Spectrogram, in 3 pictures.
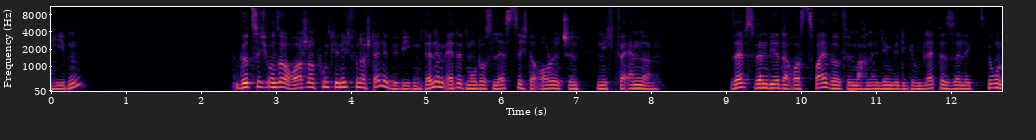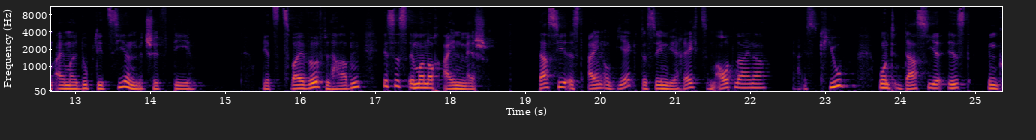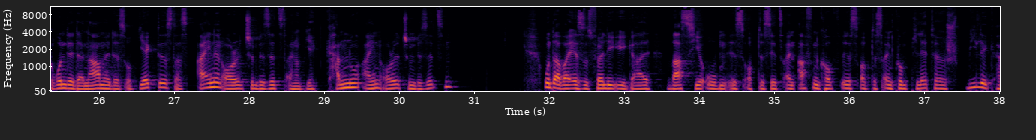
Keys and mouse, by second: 1.6 click, 2.3 middle click, 4.0 middle click, 9.0 middle click, 12.2 shift+d, 14.3 click, 15.0 click, 16.2 Tab, 18.4-20.0 middle drag, 24.1-24.4 middle drag.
